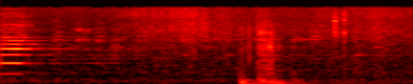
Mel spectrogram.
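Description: A short single horn toot at the start, the finish-line signal for a crew crossing the line. About a second later comes a louder, brief low thump.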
